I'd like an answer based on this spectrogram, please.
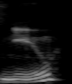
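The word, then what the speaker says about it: Neue: There's also Bebas New, but the new is in French, so it's N-E-U-E.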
